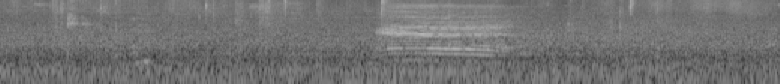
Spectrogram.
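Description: A wombat munches on grass with soft crunching bites.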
